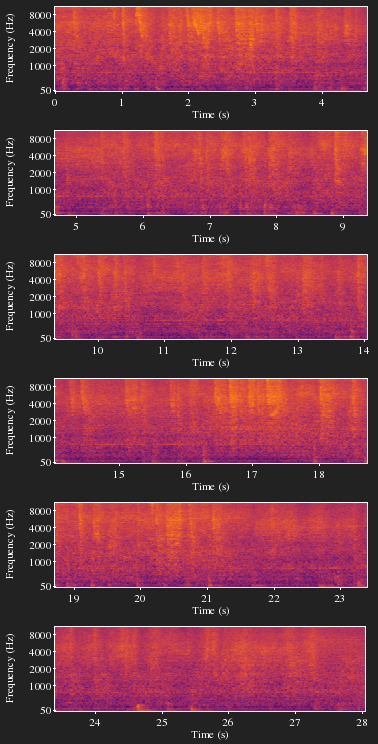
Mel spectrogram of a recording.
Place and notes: Poznan, Mateckiego street, living room - sofa and vacuum cleaner
vacuuming the sofa, the nozzle makes great swishing, space sounds.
